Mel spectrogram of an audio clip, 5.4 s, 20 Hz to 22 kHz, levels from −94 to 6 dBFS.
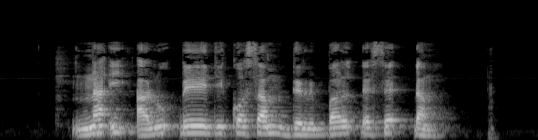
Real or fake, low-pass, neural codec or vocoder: real; 7.2 kHz; none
